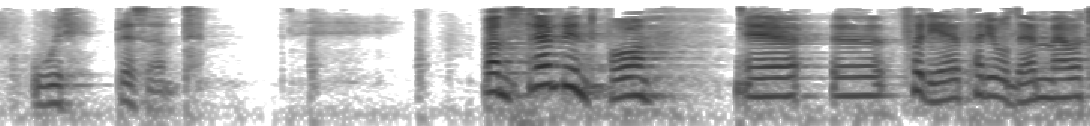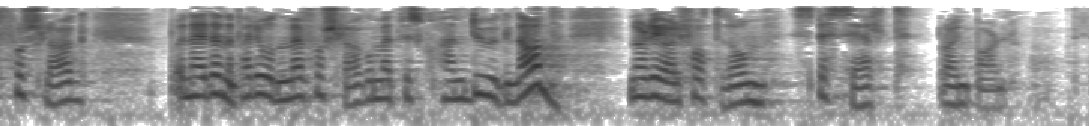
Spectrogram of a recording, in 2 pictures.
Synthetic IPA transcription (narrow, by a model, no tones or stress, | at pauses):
uːɾ | pʰɾɛsɪd̪ɛnt̪ | ʋɛnst̪ɾəbəjʏnt̪pʰɔ | fɔɾjəpʰæɾɪuːd̪əmɛɛt̪fɔʂɭɑːɡnæɪd̪ɛnːəpʰæɾɪuːd̪n̩mɛt̪fɔʂɭɑːɡʊmɑt̪ʋɪskɑhɑːɛnd̪ʉːɡnɑːd̪nɔɖɪɑlfɑt̪ːɪd̪ɔmspɛsɪɛlt̪b̥lɑnt̪̚bɑ̰ːɳ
